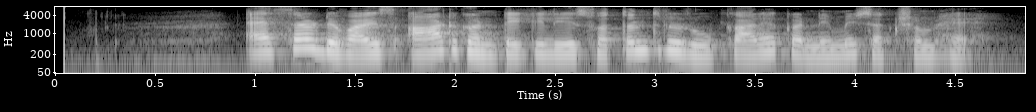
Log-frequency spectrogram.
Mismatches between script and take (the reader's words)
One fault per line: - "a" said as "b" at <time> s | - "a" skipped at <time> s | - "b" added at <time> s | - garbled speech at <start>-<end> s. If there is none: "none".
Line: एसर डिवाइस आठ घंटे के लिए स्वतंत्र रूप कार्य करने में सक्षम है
none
